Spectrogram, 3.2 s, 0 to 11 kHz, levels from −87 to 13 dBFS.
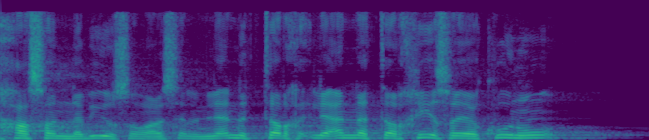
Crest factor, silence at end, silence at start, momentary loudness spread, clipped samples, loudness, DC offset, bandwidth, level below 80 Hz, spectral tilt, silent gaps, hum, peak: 18 dB; 0.35 s; 0 s; 5 LU; under 0.1%; -27 LUFS; under 0.1%; 10.5 kHz; -76 dBFS; -4.5 dB/octave; none; none; -8 dBFS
